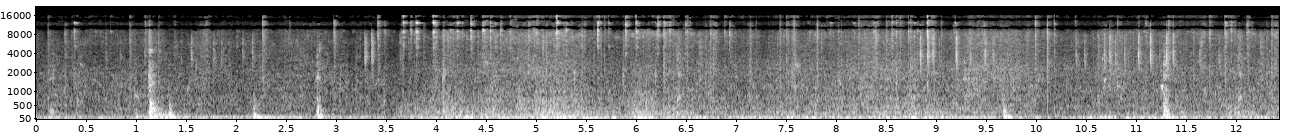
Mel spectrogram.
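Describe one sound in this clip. Choppy waves slap and thud against a boat's hull.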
